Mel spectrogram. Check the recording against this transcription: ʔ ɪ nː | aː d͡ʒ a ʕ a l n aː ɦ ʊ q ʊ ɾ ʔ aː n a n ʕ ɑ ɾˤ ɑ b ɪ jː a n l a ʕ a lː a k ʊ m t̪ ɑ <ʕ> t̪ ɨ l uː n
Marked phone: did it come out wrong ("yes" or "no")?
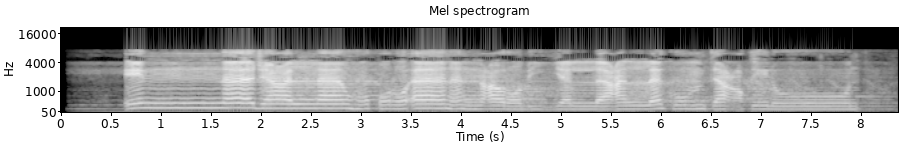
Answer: no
